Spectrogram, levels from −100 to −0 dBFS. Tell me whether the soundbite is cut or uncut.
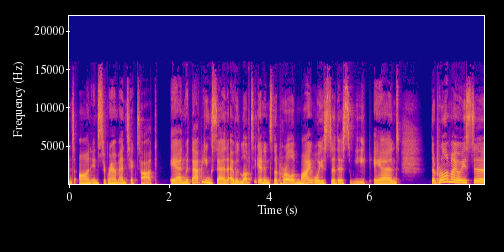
uncut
